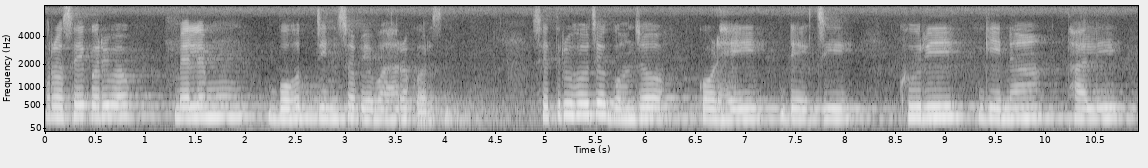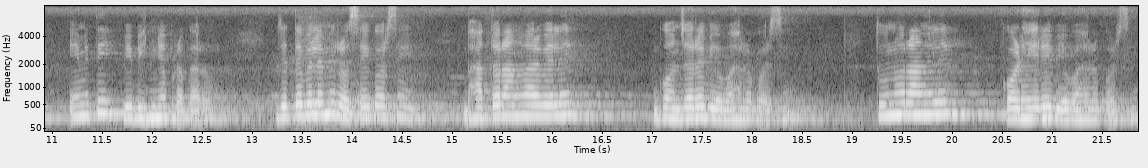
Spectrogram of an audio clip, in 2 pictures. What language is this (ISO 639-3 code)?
ori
